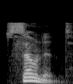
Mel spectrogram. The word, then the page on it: sonant: British English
